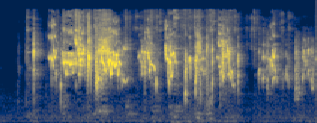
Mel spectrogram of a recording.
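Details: Pet budgies after a quiet start break into loud, dense squawky warbling, continuing in chattering bursts with short breaks.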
